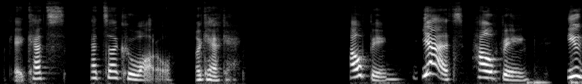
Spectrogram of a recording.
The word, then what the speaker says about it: Quetzalcoatl: I like cannot Quetzalcoatl. Oh my god. I'm so sorry for my butchering of the pronunciation.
